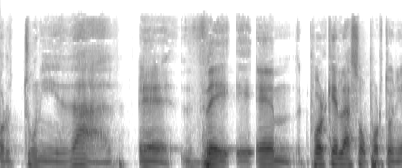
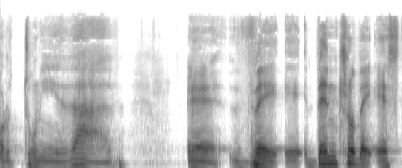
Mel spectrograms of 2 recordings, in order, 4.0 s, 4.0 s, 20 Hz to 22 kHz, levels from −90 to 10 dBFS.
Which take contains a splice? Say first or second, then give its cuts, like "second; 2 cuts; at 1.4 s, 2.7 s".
first; 2 cuts; at 1.3 s, 2.5 s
